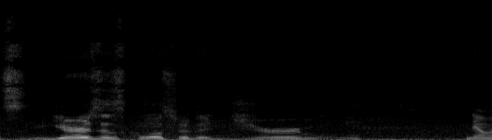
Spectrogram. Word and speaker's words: Jeremy: So he said his first syllable sounds like Jeremy. chair. Jeremy? It rhymes with chair.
